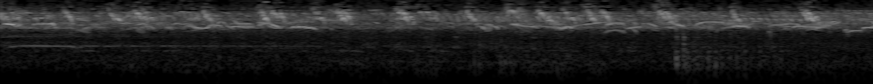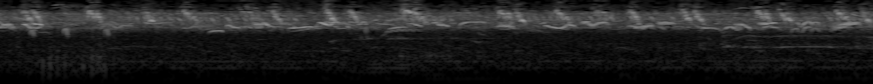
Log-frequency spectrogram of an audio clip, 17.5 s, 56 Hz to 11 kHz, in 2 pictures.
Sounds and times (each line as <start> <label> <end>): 0.0 Rooster 1.7
0.0 House Sparrows chirping 17.4
0.0 Peacock 17.4
15.9 Rooster 17.4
